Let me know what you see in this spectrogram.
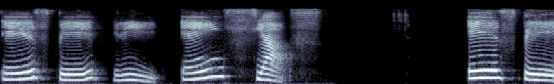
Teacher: Última, penúltima foi a mais forte. Experiências é uma palavra paroxítona.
